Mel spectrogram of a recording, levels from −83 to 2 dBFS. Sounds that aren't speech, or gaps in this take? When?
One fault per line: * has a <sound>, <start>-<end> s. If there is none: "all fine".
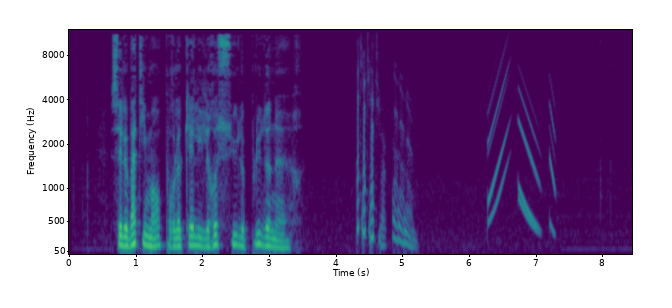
* has a chirp, 4.3-5.3 s
* has a chirp, 6.3-7.3 s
